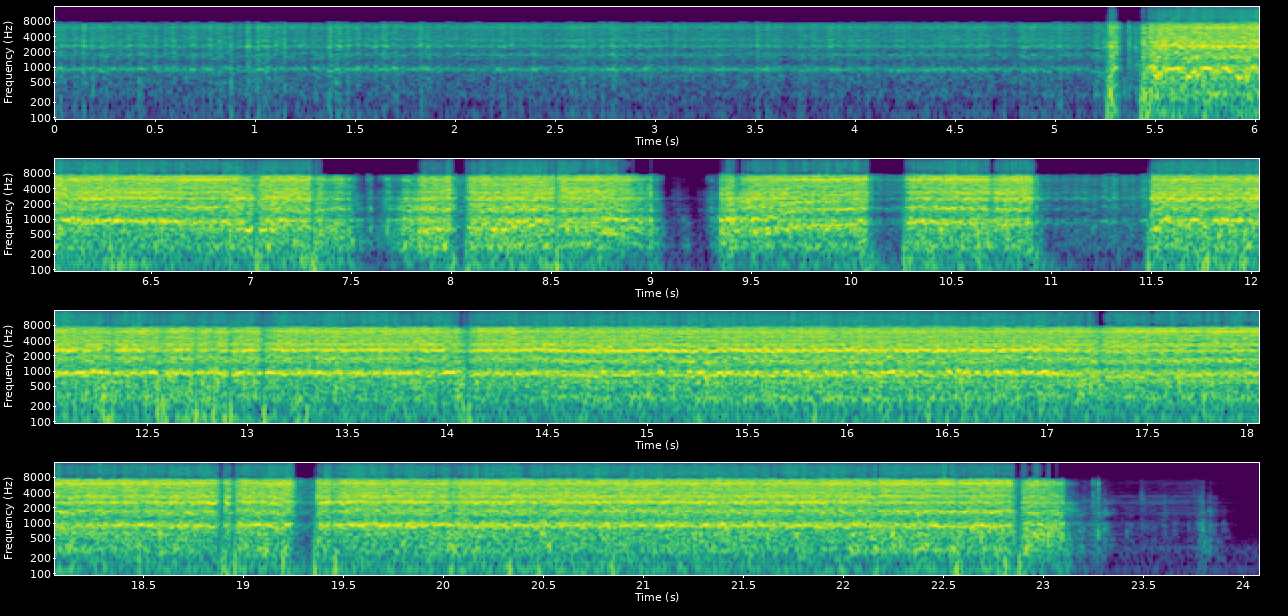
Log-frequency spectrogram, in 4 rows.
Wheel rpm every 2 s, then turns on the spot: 240, 230, 240, 200, 120, 210, 230, 220, 220, 230, 230, 110.
none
